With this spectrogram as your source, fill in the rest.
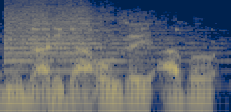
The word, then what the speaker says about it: Alvarado: Man, that new guy they got, Jose Alvarado. How you pronounce his name? Alvarado. Jose Alvarado.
